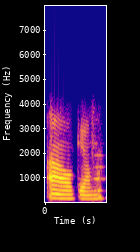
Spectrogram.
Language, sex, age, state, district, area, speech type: Telugu, female, 18-30, Telangana, Hyderabad, rural, conversation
